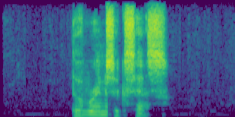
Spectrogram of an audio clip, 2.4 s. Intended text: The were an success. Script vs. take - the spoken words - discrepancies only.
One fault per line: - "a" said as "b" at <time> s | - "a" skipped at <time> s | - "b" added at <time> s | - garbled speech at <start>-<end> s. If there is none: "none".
none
